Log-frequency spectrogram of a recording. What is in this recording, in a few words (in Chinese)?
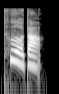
"特大", Chinese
